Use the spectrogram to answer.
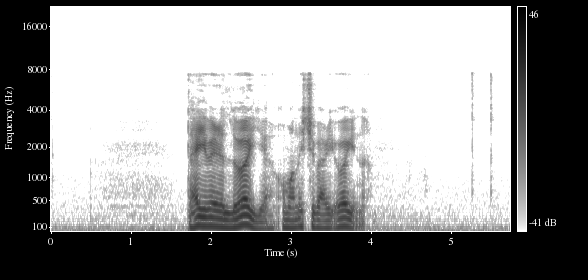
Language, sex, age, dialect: Faroese, male, 36-60, Suðurstreymoy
